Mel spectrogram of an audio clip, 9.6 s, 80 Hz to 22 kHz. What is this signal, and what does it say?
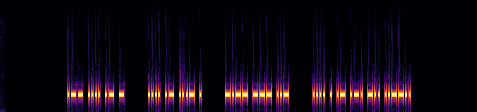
Morse code, heard as a keyed tone, about 36 wpm, 700 Hz. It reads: WHAT HAVE YOU HEARD?
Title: 2x Word-Spacing - Sentences from Top 400 Words - 35wpm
